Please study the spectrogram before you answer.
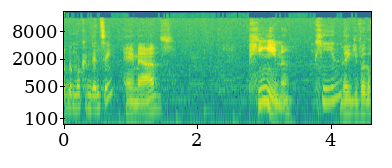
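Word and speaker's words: Pean: Peen. Peen? Thank you for the follow. Peen? P-E-A-N. P-E-A-N, like bean, but peen.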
